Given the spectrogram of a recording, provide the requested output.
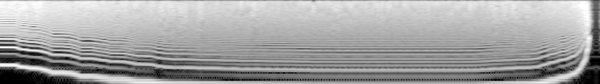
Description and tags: This is literally feedback. I plugged the output into the input and squelched the gain up to get this sound....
